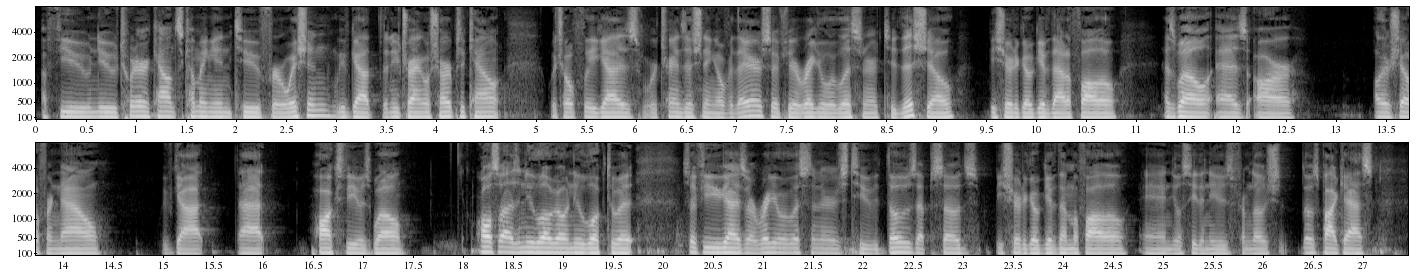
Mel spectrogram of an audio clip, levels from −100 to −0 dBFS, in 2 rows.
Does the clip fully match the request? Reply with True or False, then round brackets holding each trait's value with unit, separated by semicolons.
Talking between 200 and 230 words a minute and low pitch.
True (205 wpm; 115 Hz)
